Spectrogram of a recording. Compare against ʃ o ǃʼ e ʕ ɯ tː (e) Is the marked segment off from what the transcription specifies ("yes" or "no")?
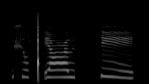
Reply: no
